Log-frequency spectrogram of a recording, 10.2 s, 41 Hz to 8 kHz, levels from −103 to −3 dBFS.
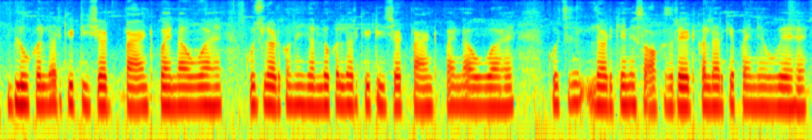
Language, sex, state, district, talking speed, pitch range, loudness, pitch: Hindi, male, West Bengal, Purulia, 185 wpm, 150-160 Hz, -16 LUFS, 155 Hz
